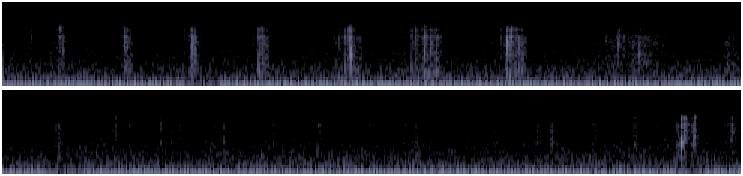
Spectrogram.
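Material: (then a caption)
Sand. A metal spoon scrapes and cuts through a flat layer of loose lilac moon sand on a round dark tray, breaking up crumbly clumps with repeated strokes. Each stroke gives a short, soft, crisp scratch that fades almost at once, spaced irregularly over a steady low hum.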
